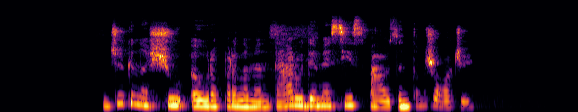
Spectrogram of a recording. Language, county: Lithuanian, Klaipėda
